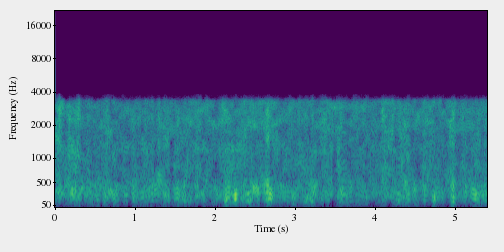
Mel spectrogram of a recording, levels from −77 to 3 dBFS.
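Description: Throughout, the speech carries heavy Codec 2 vocoder damage. Only pitch, voicing, energy and a coarse spectral envelope survive, and the voice is rebuilt from sine waves, so it sounds robotic and buzzy. The band runs 150 Hz to 3.4 kHz with nothing above 3.5 kHz, and the coarseness points to the lowest 0.7 kbit/s mode.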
